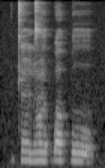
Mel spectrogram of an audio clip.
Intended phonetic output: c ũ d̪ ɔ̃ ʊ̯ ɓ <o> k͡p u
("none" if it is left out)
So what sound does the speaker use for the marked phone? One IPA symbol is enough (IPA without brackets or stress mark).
ɔ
